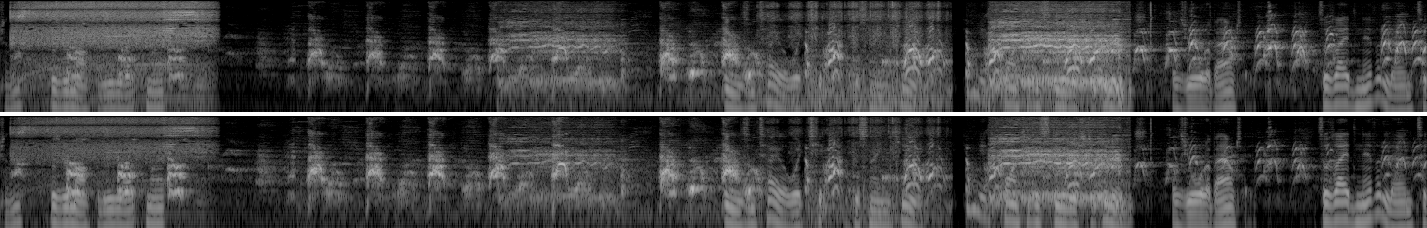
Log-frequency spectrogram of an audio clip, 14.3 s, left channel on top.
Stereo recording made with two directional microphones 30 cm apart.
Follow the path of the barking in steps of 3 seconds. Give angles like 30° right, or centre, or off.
60° right, 40° right, centre, 40° left, 60° left.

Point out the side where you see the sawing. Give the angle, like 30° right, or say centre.
60° left.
